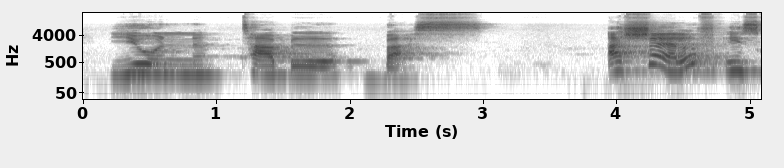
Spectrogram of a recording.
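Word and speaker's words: une table basse: is called yon bibliotech coffee table is called yoon table bus yoon table bus a shelf is called an etager and if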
